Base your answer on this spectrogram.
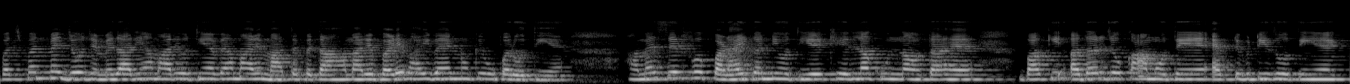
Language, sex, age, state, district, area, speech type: Hindi, female, 18-30, Madhya Pradesh, Gwalior, rural, spontaneous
